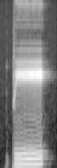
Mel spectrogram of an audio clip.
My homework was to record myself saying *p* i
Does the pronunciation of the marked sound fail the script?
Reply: no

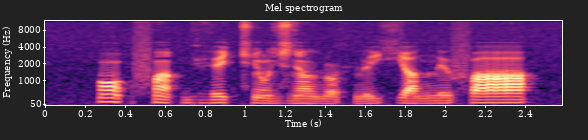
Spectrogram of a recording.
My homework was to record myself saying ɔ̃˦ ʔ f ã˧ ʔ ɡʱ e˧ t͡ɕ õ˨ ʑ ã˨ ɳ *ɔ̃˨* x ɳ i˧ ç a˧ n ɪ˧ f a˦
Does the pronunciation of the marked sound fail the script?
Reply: yes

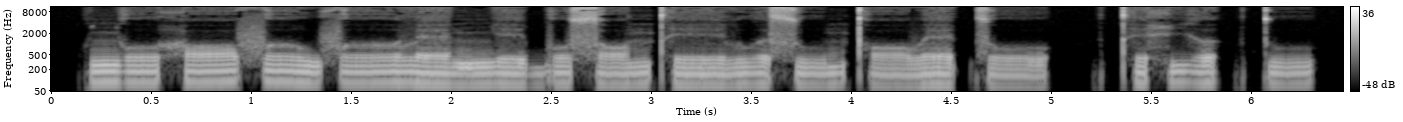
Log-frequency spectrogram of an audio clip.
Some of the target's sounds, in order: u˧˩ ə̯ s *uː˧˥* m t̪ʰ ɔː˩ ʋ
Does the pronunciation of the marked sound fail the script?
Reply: yes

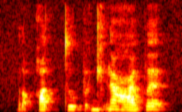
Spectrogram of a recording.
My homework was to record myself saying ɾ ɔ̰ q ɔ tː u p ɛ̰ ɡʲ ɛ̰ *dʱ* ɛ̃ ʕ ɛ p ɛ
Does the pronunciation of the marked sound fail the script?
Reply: yes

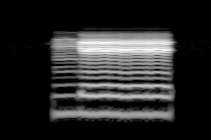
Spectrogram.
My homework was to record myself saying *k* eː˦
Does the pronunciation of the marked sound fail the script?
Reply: yes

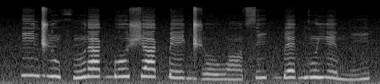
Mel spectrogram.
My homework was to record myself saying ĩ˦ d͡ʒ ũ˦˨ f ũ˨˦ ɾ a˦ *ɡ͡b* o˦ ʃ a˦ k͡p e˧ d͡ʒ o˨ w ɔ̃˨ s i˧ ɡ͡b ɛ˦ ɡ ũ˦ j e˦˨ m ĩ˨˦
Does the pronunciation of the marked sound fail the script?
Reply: no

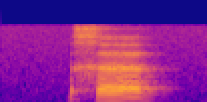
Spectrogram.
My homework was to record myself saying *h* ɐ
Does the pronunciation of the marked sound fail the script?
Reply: yes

